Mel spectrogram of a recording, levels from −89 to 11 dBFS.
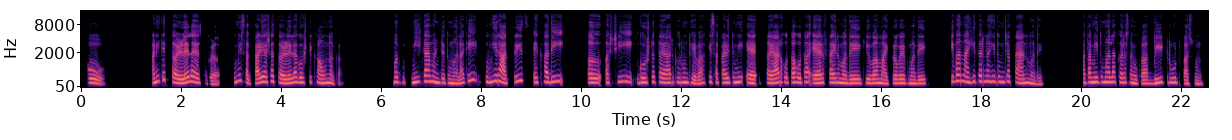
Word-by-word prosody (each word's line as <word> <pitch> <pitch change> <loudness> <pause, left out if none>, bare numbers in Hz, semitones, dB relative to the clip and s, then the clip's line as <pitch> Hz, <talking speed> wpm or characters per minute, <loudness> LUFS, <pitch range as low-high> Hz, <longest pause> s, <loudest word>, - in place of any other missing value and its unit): हो 190 -8 +2 1.0
आणि 235 +5 +2
ते 350 - 0
तळलेलं 210 +3 +5
आहे 235 -5 +3
सगळं. 160 -7 -6 0.3
तुम्ही 255 +6 -1
सकाळी 195 - +1
अशा 250 +2 0
तळलेल्या 200 +3 +3
गोष्टी 230 0 -1
खाऊ 200 -3 +2
नका. 200 -6 -1 1.1
मग 240 -2 0 0.2
मी 230 +3 +3
काय 275 0 +4
म्हणते 225 -6 +2
तुम्हाला, 180 -1 +1
की 335 +4 -2 0.2
तुम्ही 250 +3 +1
रात्रीच 270 - +1 0.2
एखादी 245 +4 0 0.5
अ, 215 - -1 0.3
अशी 250 +5 -4 0.2
गोष्ट 220 +2 0
तयार 210 -1 +1
करून 225 0 +1
ठेवा, 170 -4 0
की 240 - -2
सकाळी 210 0 0
तुम्ही 230 +1 +2
ए 195 -2 +4 0.2
तयार 200 +3 +3
होता-होता 230 0 0
एअर 195 +1 +4
फ्रायरमध्ये 195 -3 +2
किंवा 195 -1 +2
मायक्रोवेव्हमध्ये 180 -1 +1 0.5
किंवा 280 +3 0
नाहीतर 265 0 0
नाही 265 -1 0
तुमच्या 255 +1 -1
पॅनमध्ये. 190 -8 +1 0.8
आता 215 +2 0
मी 230 +1 +5
तुम्हाला 240 0 +2
खरं 220 -2 0
सांगू 200 -4 -1
का, 170 0 -1
बीटरूटपासून 205 -6 -2
215 Hz, 135 wpm, -23 LUFS, 190-240 Hz, 1.1 s, तळलेलं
